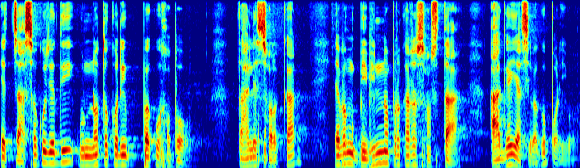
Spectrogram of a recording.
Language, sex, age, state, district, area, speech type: Odia, male, 45-60, Odisha, Boudh, rural, spontaneous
